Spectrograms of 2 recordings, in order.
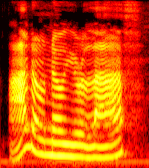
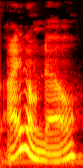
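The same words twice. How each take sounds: First: Louder, hammed-up Southern twang; playful Southern accent. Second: Said in the usual way. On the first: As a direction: throw it out in a big mock Southern accent. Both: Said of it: "a Southern accent".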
